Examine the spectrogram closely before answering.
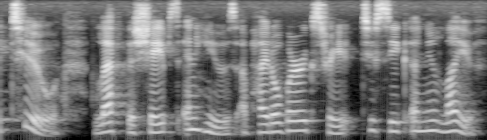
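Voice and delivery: usual speaking voice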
